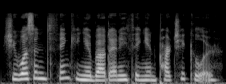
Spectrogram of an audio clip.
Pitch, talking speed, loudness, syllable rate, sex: 225 Hz, 185 wpm, -19 LUFS, 6.5 syllables/s, female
